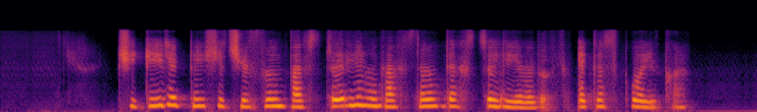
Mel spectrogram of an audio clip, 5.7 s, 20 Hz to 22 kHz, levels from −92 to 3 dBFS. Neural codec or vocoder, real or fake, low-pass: codec, 16 kHz, 0.5 kbps, FreqCodec, smaller model; fake; 7.2 kHz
